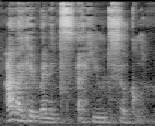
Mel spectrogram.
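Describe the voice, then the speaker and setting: A woman's voice: rumbling low, moderate pace. A woman presenting interactive storytelling for children, prompting with questions in an inquisitive manner. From Singapore. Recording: echoey room, distant mic, faint noise.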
